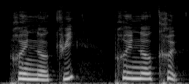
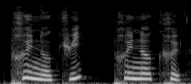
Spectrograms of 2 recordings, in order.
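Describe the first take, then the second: Both takes have the same delivery.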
